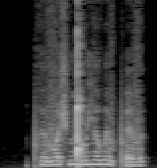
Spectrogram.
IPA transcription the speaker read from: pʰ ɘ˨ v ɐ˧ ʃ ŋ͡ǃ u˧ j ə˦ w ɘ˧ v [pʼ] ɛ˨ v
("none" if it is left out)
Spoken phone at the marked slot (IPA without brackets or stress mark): pʼ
